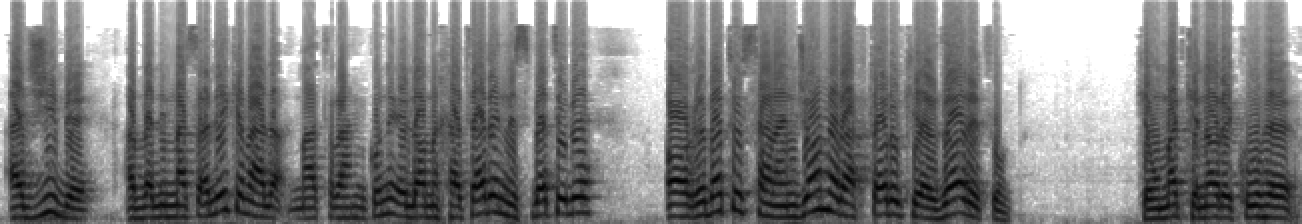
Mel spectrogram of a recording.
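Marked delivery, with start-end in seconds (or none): none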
